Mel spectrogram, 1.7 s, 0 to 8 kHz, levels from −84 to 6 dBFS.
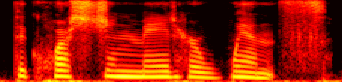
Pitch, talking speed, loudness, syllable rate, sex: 190 Hz, 175 wpm, -17 LUFS, 4.7 syllables/s, female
